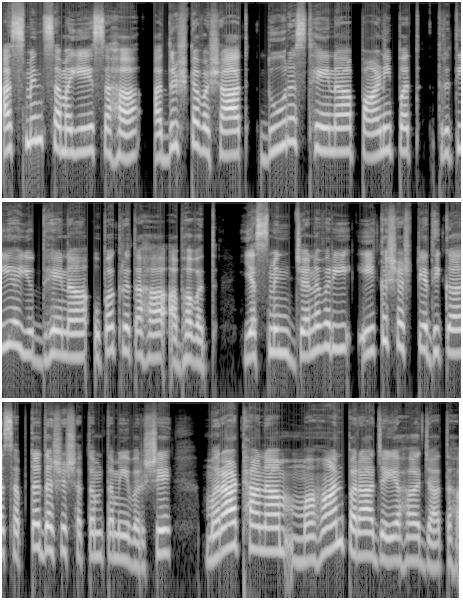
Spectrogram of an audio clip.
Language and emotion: Sanskrit, neutral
